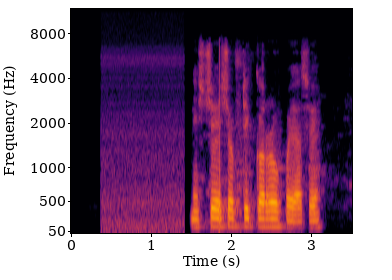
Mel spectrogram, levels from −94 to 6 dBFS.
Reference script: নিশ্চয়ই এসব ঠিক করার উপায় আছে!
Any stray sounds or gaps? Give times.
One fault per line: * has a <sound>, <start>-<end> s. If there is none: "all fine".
all fine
